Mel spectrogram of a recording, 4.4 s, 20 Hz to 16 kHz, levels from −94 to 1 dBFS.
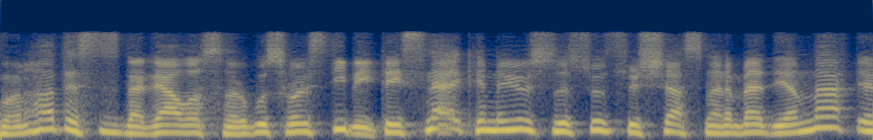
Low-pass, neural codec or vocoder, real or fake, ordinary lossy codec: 7.2 kHz; codec, 16 kHz, 0.5 kbps, FunCodec, trained on Chinese and English, 25 frames a second; fake; MP3, 64 kbps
